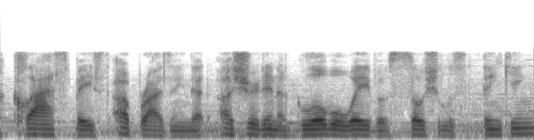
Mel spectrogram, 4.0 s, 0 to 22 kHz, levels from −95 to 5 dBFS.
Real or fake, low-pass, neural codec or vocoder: real; 5.4 kHz; none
